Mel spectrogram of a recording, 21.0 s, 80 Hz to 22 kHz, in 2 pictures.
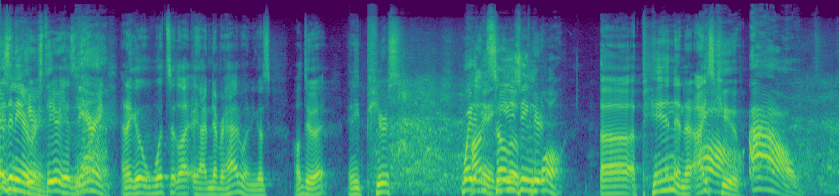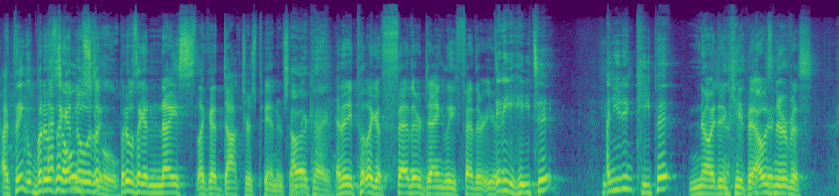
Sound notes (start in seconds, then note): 4.7 laughter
